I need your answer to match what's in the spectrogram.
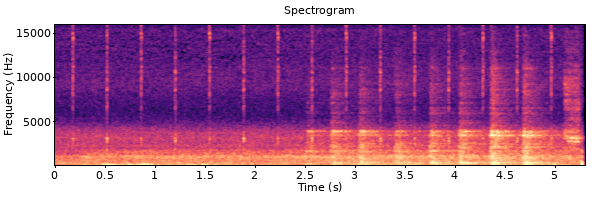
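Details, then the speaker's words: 2010 Toyota RAV4 with turn signals intermittently staying on: steady flasher relay ticking over cabin noise, starting and stopping as the turn signal switch is wiggled; suspected turn signal switch or connector fault, not confirmed. "I don't know if you guys can hear the the flash are activating when I wiggle this that's what I wanted to show today"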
